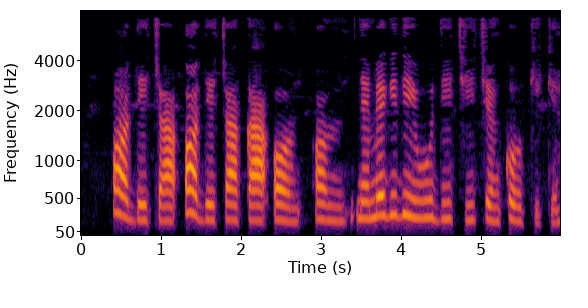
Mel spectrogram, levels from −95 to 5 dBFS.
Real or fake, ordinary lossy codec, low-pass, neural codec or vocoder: real; MP3, 32 kbps; 7.2 kHz; none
